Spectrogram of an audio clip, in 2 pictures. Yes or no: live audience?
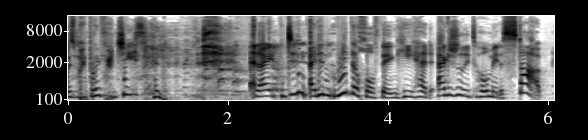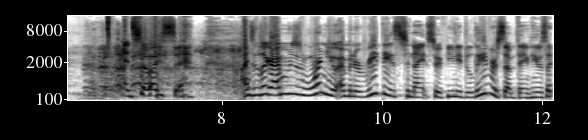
yes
